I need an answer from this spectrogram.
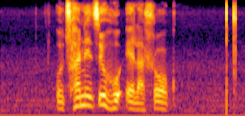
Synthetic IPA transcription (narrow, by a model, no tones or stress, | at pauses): ʊt͡sʰwanet͡sʼɪɦʊʔɛlaɬɔːkʼɔ̥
